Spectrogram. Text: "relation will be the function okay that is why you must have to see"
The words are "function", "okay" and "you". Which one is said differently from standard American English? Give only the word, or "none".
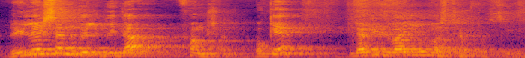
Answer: function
